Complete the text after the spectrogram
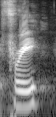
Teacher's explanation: doing the th sound with an F sound instead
